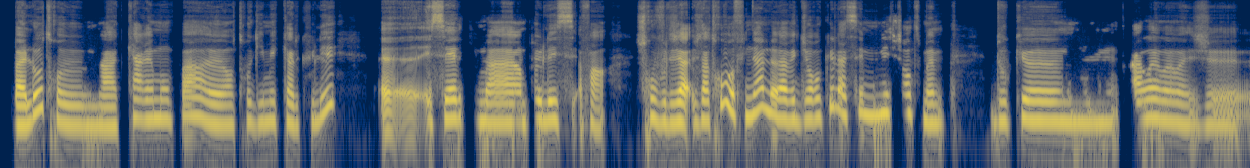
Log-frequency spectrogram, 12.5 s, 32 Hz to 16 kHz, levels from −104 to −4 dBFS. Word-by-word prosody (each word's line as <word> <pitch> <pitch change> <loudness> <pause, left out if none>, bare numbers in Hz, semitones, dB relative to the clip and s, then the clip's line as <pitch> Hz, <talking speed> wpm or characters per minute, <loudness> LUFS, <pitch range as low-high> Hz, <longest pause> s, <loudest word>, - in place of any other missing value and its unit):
bah, 160 -1 +8
l'autre, 225 - +2
heu, 160 -2 -1
m'a 155 0 0
carrément 200 -1 -1
pas, 205 -4 +1
heu, 170 -1 +2
entre 165 +3 -7
guillemets 180 +2 -5
«calculé», 180 - -3 0.5
heu, - - 0
et - - -2
c'est 200 - +2
elle 200 0 +5
qui 185 -2 -12
m'a 175 -1 +3
un 175 - -3
peu 195 - +1
laissé 190 0 0
enfin - - -4 0.3
je - - -9
trouve 190 -4 -1
déjà 180 +1 +7
je 175 - -8
la 190 - +4
trouve 350 - -1
au 255 - +7
final 255 +7 +1
avec 195 -1 +5
du 195 - -7
recul 210 +10 -1
assez 235 0 0
méchante 235 +1 -1
même. 175 0 -1 0.5
Donc 185 +1 -7
hem, 185 -1 +3 0.7
ah 185 - +1
ouais, 205 0 +3
ouais, 190 -1 0
ouais, 170 -2 -3
je 85 - -6
190 Hz, 195 wpm, -23 LUFS, 175-210 Hz, 0.7 s, bah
